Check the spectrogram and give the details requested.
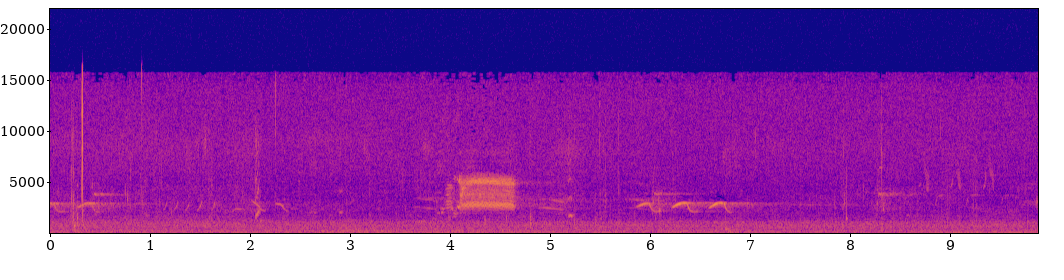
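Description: Birds calling over a steady low rush of noise: short, hooked chirps in a cluster near the start and again about six seconds in, with a brief buzzy call about four seconds in.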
